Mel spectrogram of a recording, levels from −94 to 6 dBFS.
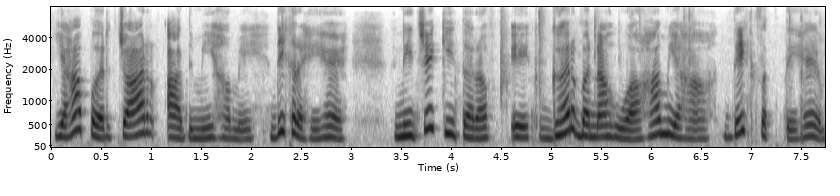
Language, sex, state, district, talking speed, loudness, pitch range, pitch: Hindi, female, Himachal Pradesh, Shimla, 155 wpm, -15 LUFS, 210-275 Hz, 230 Hz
